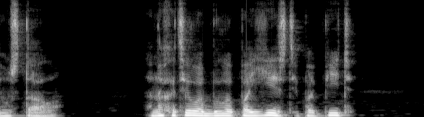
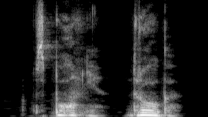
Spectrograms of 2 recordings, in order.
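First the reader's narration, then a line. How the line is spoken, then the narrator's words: Whisper. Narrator (Russian): прошептала она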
